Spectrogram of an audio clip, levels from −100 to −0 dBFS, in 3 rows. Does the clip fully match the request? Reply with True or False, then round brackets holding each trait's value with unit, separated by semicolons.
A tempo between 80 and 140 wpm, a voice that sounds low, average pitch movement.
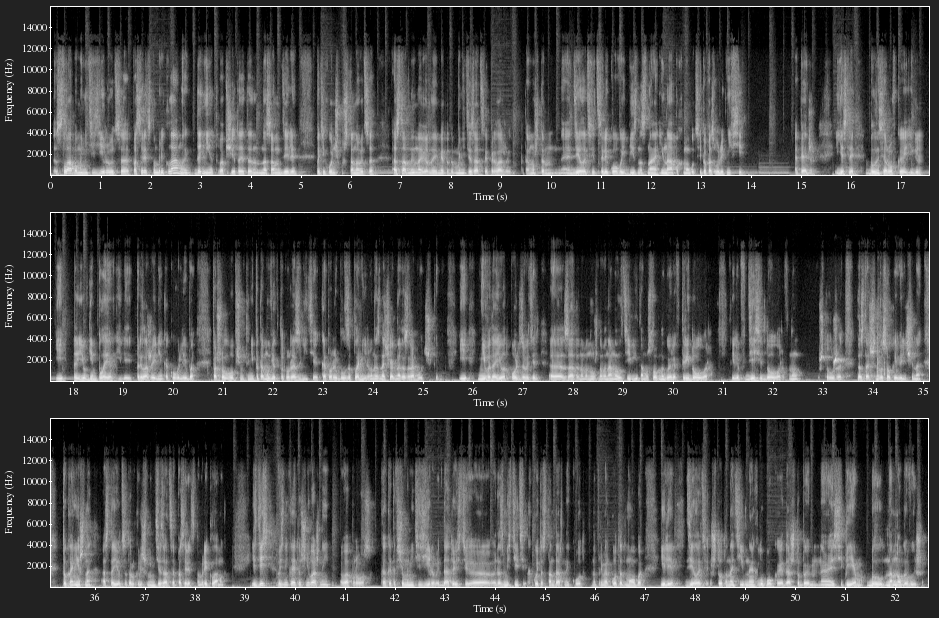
True (135 wpm; 110 Hz; 4.2 semitones)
